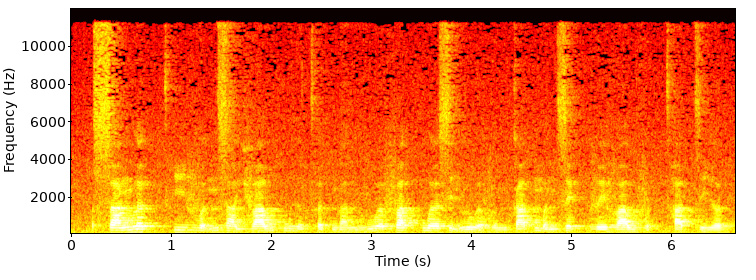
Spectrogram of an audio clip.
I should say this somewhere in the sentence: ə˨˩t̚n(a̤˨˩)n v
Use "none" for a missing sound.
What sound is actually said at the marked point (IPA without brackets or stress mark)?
a̤˨˩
